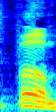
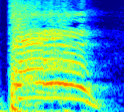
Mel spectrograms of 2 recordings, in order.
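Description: First: Said in the usual way. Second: High-pitched shouted impact; explosive boom. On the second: Retold or imitated. Acts the exploding ball hit.

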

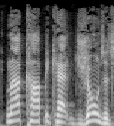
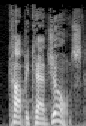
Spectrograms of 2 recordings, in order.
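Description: First: Higher-pitched "Joneses" with an extra plural syllable; the mistaken form "Joneses", pitched up; wrong plural JONESES. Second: Said in the usual way. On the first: Shown as a demonstration. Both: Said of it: "it's important the way it's said".

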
